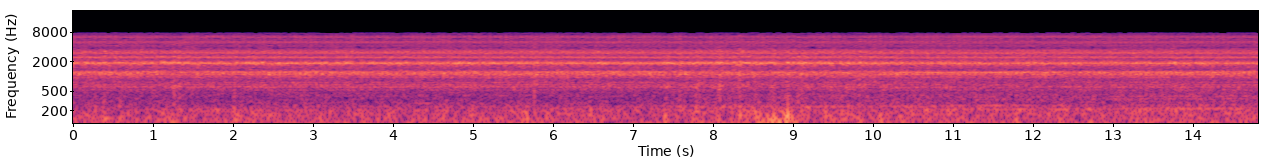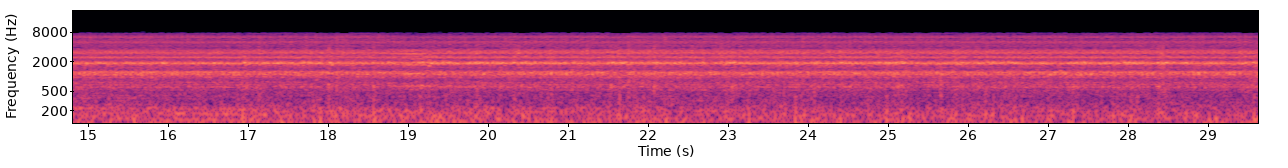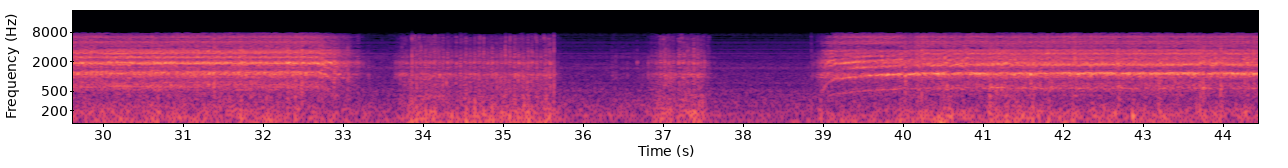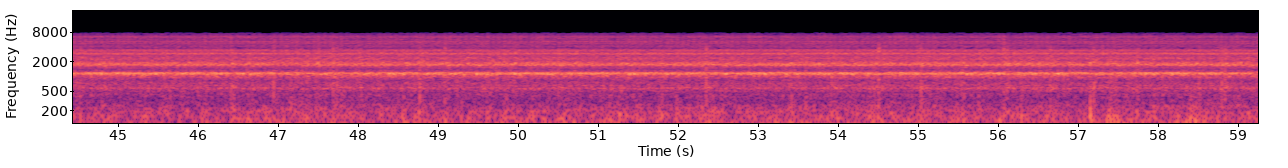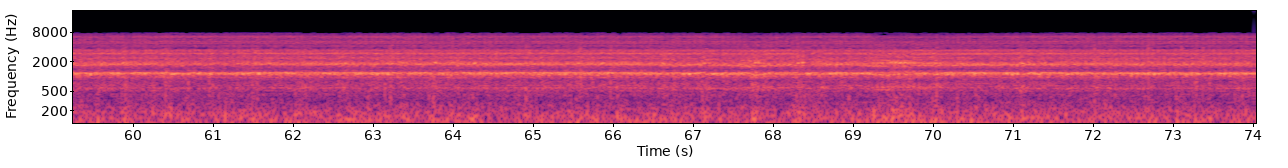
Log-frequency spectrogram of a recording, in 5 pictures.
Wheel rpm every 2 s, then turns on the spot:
160, 160, 160, 160, 160, 160, 160, 160, 160, 160, 160, 160, 160, 160, 160, 160, 70, 30, 10, 50, 150, 150, 150, 150, 150, 150, 150, 150, 150, 150, 150, 150, 160, 150, 150, 150, 150.
34-38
